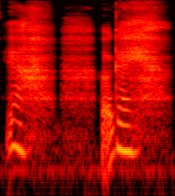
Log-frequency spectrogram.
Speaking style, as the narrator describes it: Michelle gasped

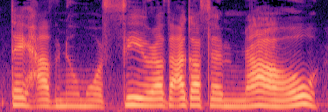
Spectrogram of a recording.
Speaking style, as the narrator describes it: bellowed Grignar in his deep, mirthful tone, a gleeful smirk upon his face

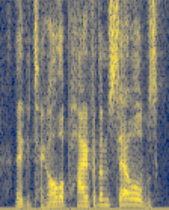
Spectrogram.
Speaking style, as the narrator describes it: she gasped

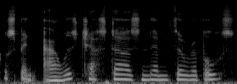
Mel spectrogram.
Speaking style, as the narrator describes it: muttered Brother Dunnikin

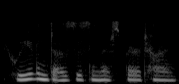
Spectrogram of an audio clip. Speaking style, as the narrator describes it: Quentin said

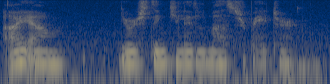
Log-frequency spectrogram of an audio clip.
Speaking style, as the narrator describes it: whispered

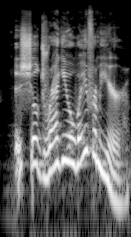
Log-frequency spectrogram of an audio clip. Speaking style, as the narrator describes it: Vinyl said desperately

